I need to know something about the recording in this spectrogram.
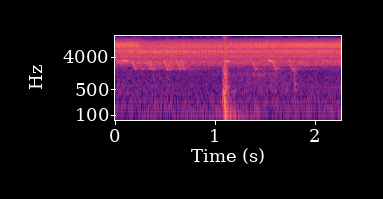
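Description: A wooden pole thumps down into a hole.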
